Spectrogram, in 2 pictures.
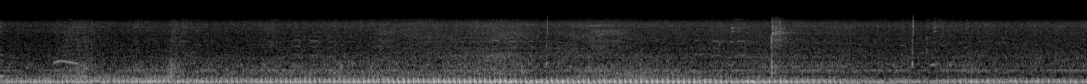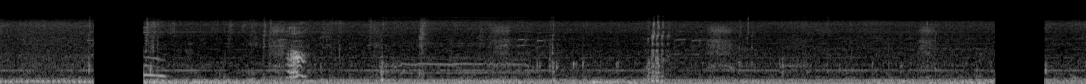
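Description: Outdoor background with a low, steady rumble that grows louder in the middle and then eases, and a few brief high squeaks or chirps, one near the start and several after a short break about twelve seconds in.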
